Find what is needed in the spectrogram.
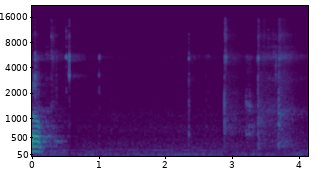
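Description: A few light, separate metal clicks and clinks from a chrome adjustable wrench being handled and hung back on its display hook, with quiet between them.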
